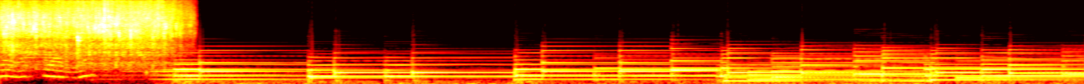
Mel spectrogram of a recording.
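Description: Chopped onions and cumin seeds hit hot oil left from frying fish, giving a loud, hissing sizzle for about two seconds before calm tonal music takes over.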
